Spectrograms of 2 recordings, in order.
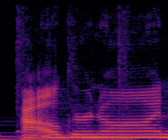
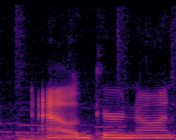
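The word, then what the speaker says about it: Algernon: I got Algarnon is pronounced with a J. I've been pronouncing it alernon.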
